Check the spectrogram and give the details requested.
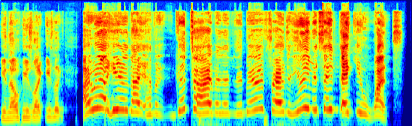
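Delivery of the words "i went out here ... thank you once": put-on very high, raised, slightly drunk woman's voice. Mocking how Vance sounds, imitating Vance as a tipsy woman.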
